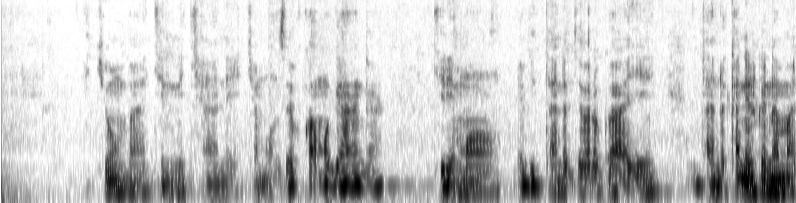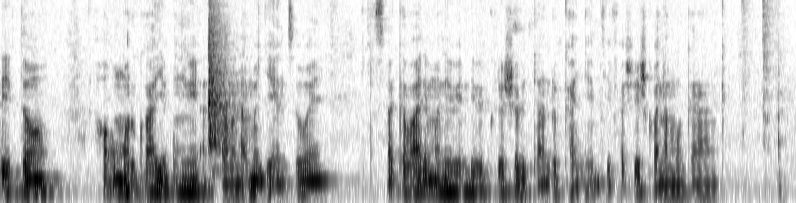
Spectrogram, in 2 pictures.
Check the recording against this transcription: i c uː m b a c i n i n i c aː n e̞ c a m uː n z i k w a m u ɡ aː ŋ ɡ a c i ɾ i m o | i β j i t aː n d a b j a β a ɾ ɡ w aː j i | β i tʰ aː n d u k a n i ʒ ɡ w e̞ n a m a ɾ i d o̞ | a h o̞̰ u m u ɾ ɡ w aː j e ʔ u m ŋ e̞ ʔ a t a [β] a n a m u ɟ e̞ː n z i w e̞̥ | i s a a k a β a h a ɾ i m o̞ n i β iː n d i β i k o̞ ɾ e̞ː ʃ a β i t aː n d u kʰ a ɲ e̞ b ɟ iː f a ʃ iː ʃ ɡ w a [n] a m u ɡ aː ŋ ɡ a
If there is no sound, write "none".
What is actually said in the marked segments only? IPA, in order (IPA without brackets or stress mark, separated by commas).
β, n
